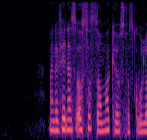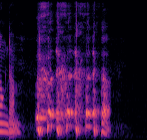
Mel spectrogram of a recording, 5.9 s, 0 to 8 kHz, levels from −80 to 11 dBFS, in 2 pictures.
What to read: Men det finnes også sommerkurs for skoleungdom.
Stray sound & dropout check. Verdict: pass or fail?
fail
